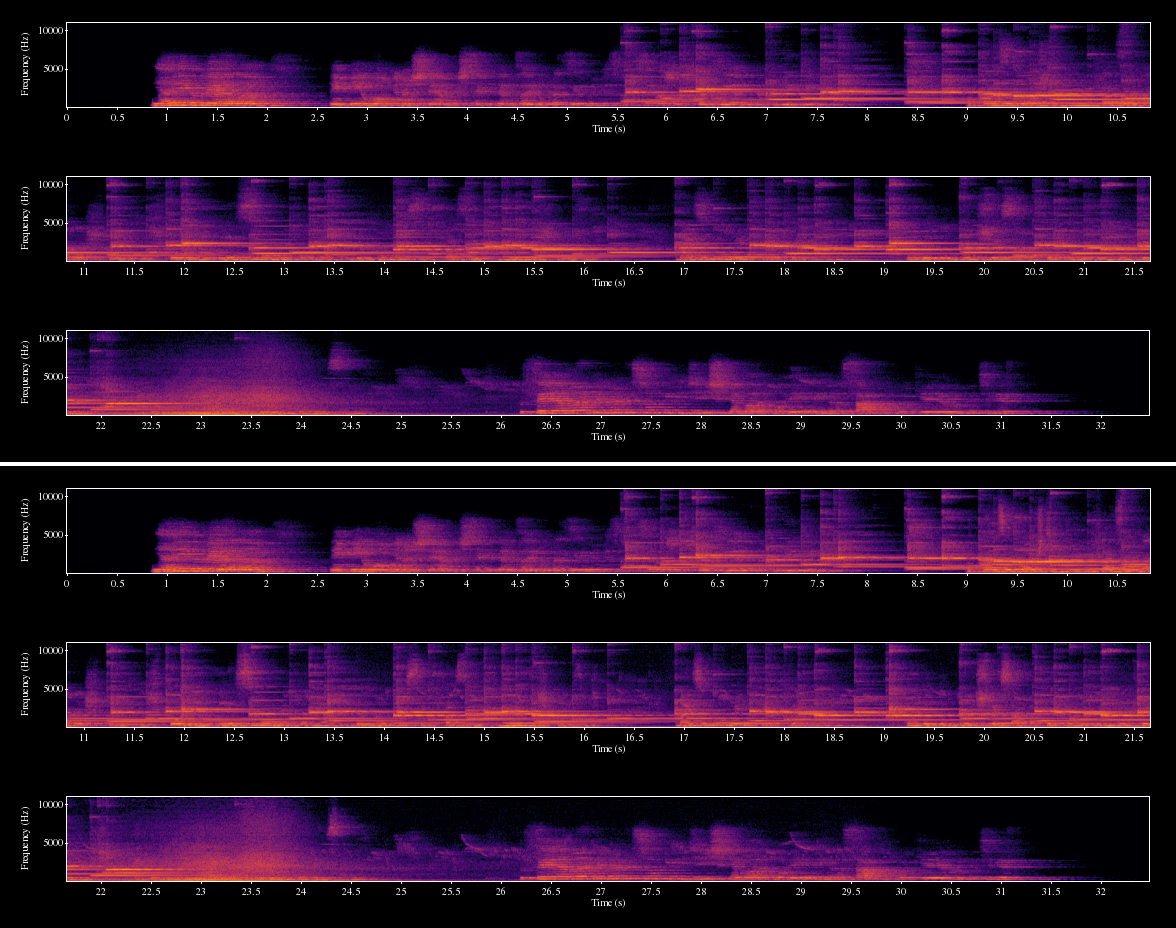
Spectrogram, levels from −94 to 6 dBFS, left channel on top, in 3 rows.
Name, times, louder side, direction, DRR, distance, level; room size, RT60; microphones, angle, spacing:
voice 1, 0.8-2.2 2.6-7.5 26.2-31.1, equal, 65° left, -4 dB, 1.2 m, -31 dB
sound 1, 5.5-23.2, equal, 10° right, 2.7 m, -29 dB
voice 2, 9.0-16.1 16.4-16.6 16.9-18.5 19.2-22.0 22.3-23.0 23.5-24.6, right 2 dB, 75° right, -3 dB, 1.2 m, -32 dB
sound 2, 14.4-14.9 15.9-16.0 16.6-26.5 26.8-29.4, right 1 dB, 50° right, 1.0 m, -36 dB
8.8 x 8.1 x 2.8 m, 1.3 s
head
